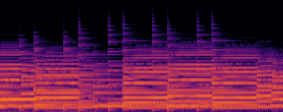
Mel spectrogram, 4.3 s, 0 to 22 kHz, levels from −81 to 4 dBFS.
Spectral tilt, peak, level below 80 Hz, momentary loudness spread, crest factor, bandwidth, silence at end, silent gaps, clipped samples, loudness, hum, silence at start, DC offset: -6 dB/octave; -12 dBFS; -62 dBFS; 5 LU; 12 dB; 13.5 kHz; 0 s; none; under 0.1%; -24 LUFS; none; 0 s; under 0.1%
